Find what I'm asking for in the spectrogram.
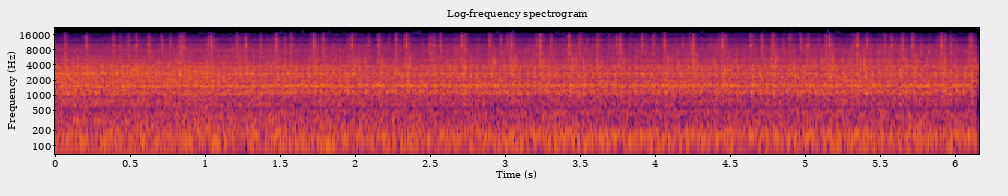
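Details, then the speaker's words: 15 hp Mariner outboard after carburetor clean, not fully warmed, on choke: low throbbing idle with uneven lumpy beat; dislikes gear, owner thinks it needs more warming; rough idle. "Definitely doesn't run smooth."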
